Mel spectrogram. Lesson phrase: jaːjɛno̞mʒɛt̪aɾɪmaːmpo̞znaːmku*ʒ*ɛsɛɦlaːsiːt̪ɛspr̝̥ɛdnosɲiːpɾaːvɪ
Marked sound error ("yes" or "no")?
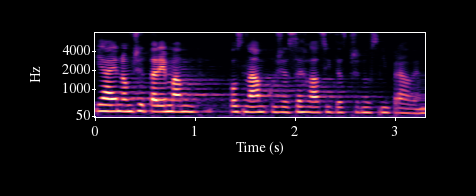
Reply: no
